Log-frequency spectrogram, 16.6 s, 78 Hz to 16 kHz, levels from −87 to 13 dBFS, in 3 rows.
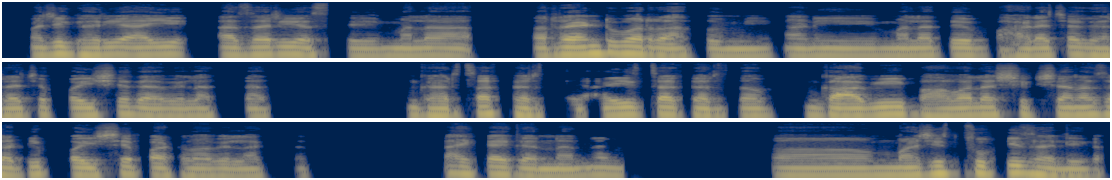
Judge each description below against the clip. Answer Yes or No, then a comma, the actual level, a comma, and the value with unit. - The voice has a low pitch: Yes, low, 105 Hz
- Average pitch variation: No, narrow, 2.3 semitones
